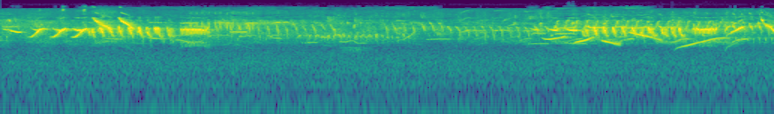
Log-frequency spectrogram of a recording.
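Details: Dawn chorus of many birds recorded live in nature: thick, rapid high-pitched trills and chatter that swell, fade to a softer twittering, then build again, with rising whistles near the end.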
